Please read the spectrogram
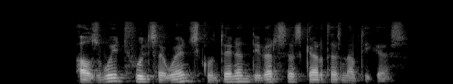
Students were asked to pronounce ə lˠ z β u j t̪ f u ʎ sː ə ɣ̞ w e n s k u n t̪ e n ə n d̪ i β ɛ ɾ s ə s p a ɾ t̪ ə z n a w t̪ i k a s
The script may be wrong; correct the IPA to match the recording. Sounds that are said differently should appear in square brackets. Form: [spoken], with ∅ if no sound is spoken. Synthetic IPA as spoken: ə lˠ z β u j t̪ f u ʎ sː ə ɣ̞ w e n s k u n t̪ e n ə n d̪ i β ɛ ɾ s ə s [k] a ɾ t̪ ə z n a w t̪ i k [ə] s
